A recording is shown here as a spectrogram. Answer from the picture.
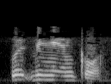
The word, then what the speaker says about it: Litvinenko: Yeah, help me with my pronunciation here. It's Alexander Litvinenko or Litvinenko? – Litvinenko. – So there'd be kind of a Y in there, Litvinenko.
